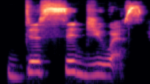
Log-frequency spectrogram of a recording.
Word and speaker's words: deciduous: called a deciduous tree say that with me deciduous so if we're talking about syllables and we were going to clap that out we'd say deciduous that is how many syllables let's try that again how many times did i clap if you said four you are correct that is a really long word a four syllable word so trees that have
